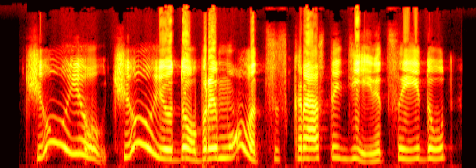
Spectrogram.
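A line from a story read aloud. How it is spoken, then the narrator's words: Creaky old woman's voice. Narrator (Russian): проскрипела старая корга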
